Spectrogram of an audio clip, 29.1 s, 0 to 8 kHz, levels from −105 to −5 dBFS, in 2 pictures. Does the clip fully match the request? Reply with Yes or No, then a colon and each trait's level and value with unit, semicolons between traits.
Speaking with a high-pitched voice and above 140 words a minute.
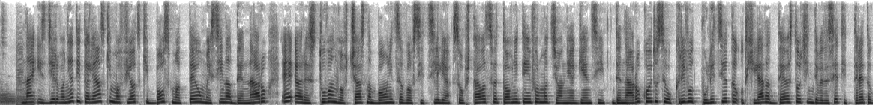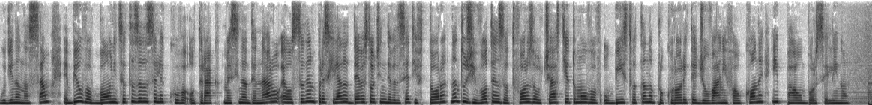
No: high, 220 Hz; average, 120 wpm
